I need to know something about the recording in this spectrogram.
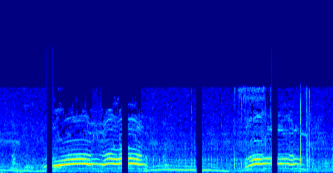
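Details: Domestic cats meowing in a compilation. A long, strong meow wavers slightly in pitch, followed by a lower, softer, falling mew and then another rising-falling meow. Hard cuts of silence break up the sequence, and a faint steady hum sits underneath.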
